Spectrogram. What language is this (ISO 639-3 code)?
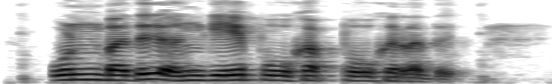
tam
